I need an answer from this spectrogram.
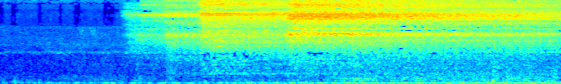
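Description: Approaching Mugunghwa passenger train: a hiss that rises and grows louder from about two seconds in, over a low steady hum.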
